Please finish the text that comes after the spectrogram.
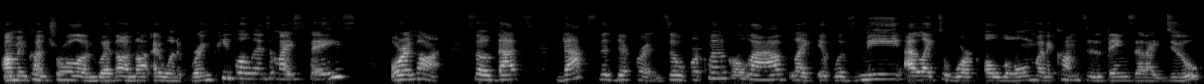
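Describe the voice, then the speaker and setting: A woman's voice: medium pitch, moderate pace, bright, forceful tone, rough recording. A woman in her thirties, a makeup artist and guest, speaking candidly in a casual interview and often repeating short phrases. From Freeport.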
